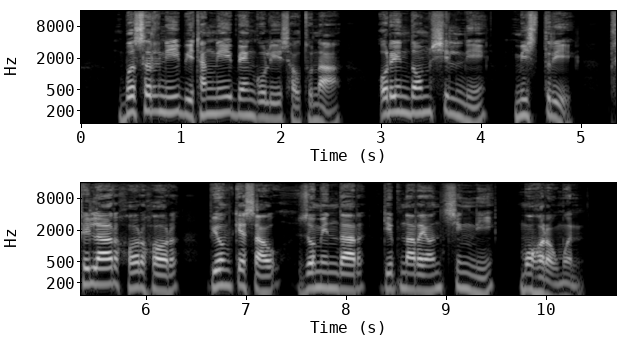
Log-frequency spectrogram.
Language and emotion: Bodo, neutral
